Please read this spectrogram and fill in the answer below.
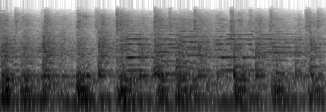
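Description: A fanfare band playing: saxophones and a clarinet holding melodic lines over a busy, driving drum rhythm.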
